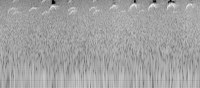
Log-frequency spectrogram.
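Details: A nesting pigeon guillemot pair at Sea Lion Caves, Oregon, give thin, very high, slurred whistles, several a second and overlapping, above a steady low rumble of wind and surf.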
